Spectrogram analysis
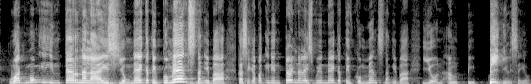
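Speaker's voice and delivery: loud, slow, urgent exhortation; full-force preaching. Real, not acted. Preacher urging the congregation not to internalize insults, loud and slow. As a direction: drive the point home to the congregation.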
